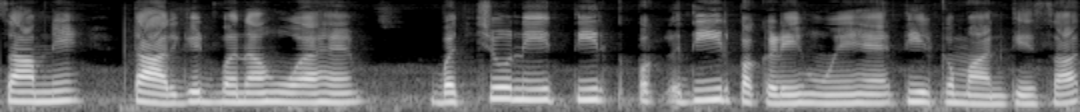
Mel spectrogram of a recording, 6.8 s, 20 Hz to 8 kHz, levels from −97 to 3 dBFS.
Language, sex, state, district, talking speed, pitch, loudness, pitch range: Hindi, male, Punjab, Pathankot, 160 wpm, 210 Hz, -16 LUFS, 195-230 Hz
